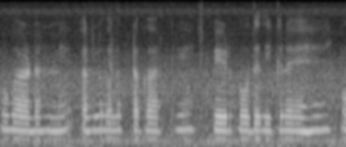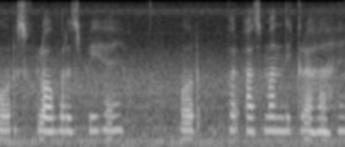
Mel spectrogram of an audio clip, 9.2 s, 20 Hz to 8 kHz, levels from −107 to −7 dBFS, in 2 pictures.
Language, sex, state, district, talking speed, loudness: Hindi, female, Maharashtra, Sindhudurg, 145 wpm, -36 LUFS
